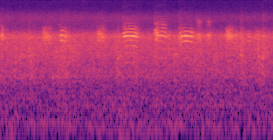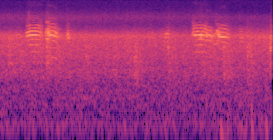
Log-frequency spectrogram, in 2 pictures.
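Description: Small caged pet birds chirping, with several louder runs of quick, high chirps about two, three, five and seven seconds in, over a steady hiss.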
